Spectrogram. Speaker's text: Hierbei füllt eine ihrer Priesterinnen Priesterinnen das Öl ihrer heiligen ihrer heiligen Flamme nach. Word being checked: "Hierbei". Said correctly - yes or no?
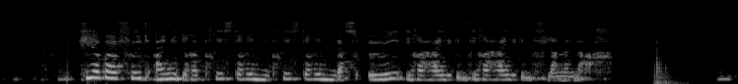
yes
